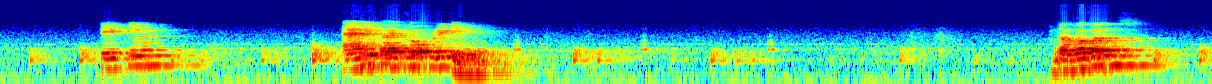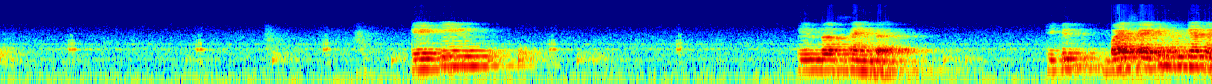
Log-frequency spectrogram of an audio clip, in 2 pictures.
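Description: A man speaks calmly in short phrases, close by, as if lecturing.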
